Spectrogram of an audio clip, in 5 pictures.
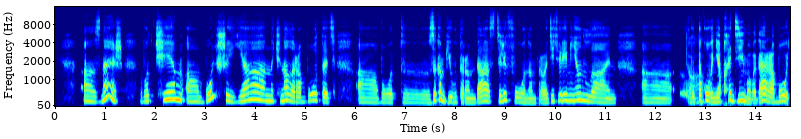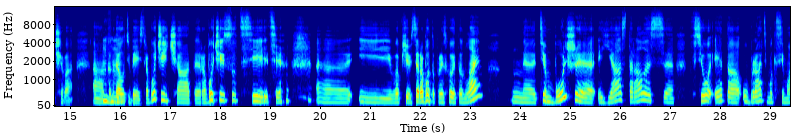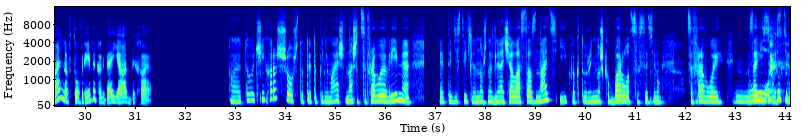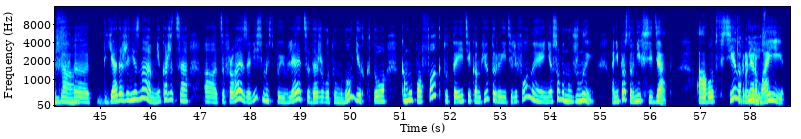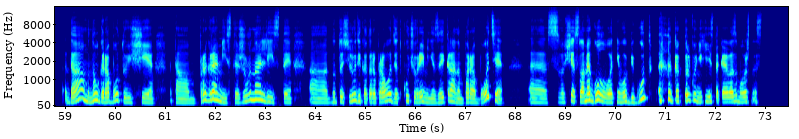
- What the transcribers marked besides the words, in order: laughing while speaking: "соцсети"; chuckle; chuckle
- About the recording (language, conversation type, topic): Russian, podcast, Что для тебя значит цифровой детокс и как ты его проводишь?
